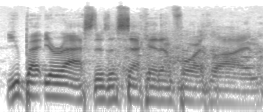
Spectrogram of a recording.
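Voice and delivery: low, slow, swaggering reply; mock-confident low voice; cocky assurance. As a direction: say it deep and drawn out. [name]'s cocky answer in the pitch.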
